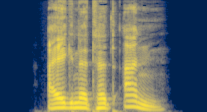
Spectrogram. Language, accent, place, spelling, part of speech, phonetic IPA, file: German, Germany, Berlin, eignetet an, verb, [ˌaɪ̯ɡnətət ˈan], De-eignetet an.ogg
- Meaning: inflection of aneignen: 1. second-person plural preterite 2. second-person plural subjunctive II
